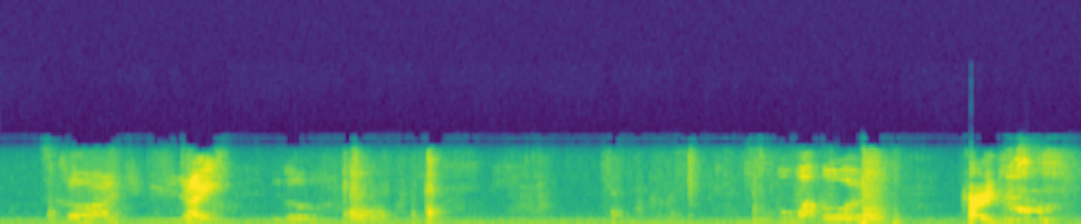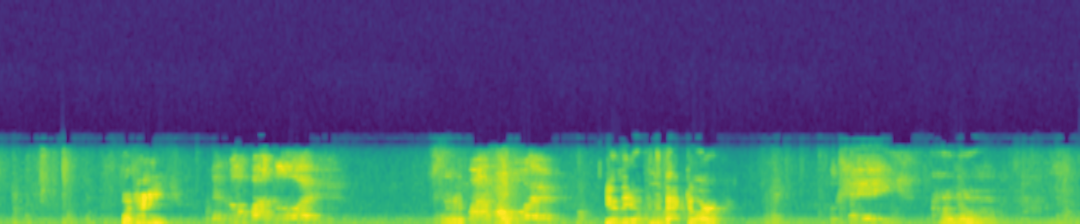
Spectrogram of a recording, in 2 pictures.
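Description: A little girl talks and babbles in a high voice close by.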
